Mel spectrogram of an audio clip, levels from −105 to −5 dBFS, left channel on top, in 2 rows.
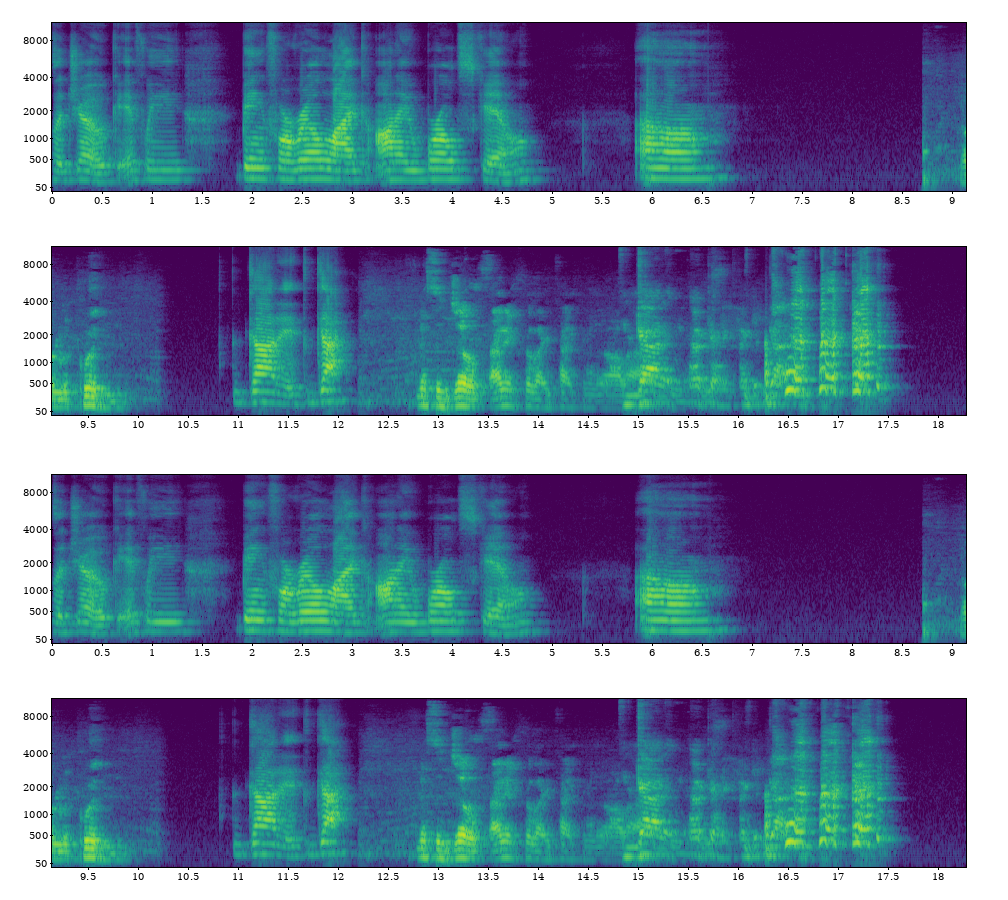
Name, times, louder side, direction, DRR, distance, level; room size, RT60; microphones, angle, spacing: voice 1, 0.0-1.6 1.9-4.8 5.9-6.7 10.9-12.0 16.5-17.4, left 1 dB, 65° left, 3 dB, 4.2 m, -26 dB
voice 2, 8.7-10.2 12.5-15.2 15.6-15.8, equal, 25° left, 7 dB, 1.3 m, -29 dB
voice 3, 14.8-16.5 17.1-17.4, left 1 dB, 5° left, 0 dB, 5.7 m, -30 dB
11.0 x 7.0 x 9.2 m, 0.34 s
head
